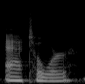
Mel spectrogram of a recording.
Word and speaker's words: ACOTAR: I believe it is pronounced Acotar. That's how they read Acotar. It in the book.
